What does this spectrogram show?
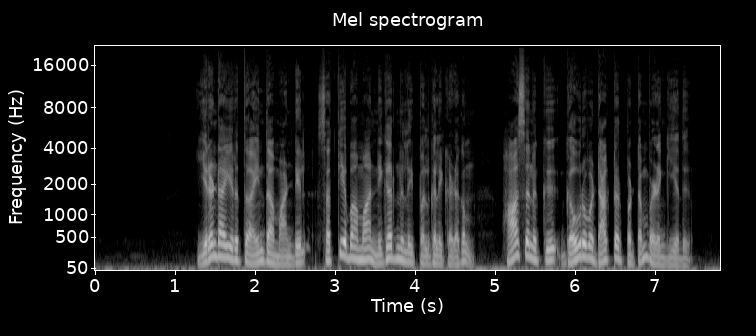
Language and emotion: Tamil, neutral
